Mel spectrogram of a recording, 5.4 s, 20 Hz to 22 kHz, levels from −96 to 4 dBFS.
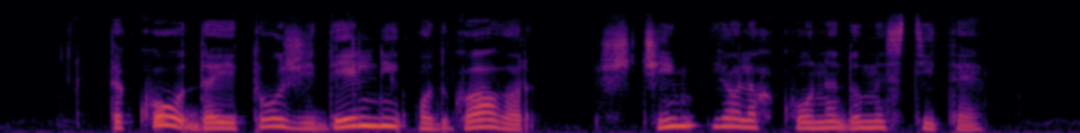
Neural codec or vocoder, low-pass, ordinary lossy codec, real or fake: none; 14.4 kHz; none; real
